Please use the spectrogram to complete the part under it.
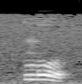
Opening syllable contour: falling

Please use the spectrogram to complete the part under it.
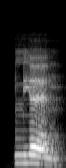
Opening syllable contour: falling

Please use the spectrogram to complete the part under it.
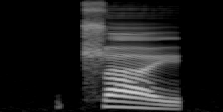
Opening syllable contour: falling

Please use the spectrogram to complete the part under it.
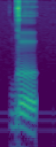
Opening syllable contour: low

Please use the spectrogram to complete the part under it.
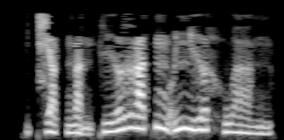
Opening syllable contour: low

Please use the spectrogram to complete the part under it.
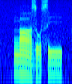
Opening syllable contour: falling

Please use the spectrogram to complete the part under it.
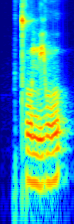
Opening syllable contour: low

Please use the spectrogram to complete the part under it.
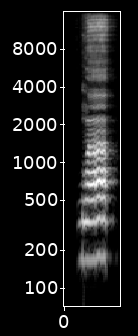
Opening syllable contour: high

